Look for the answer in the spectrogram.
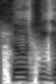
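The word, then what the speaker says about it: Xochitl: I believe her name is Sochi Gomez, but her name starts with an X, so I'm really bad at pronouncing words that are in English.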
